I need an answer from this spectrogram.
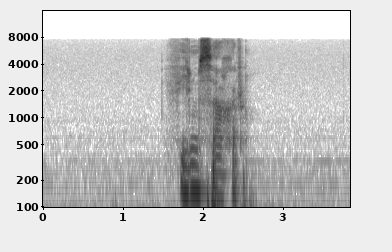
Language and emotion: Russian, neutral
